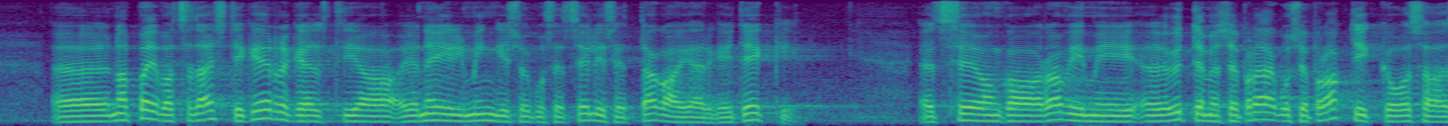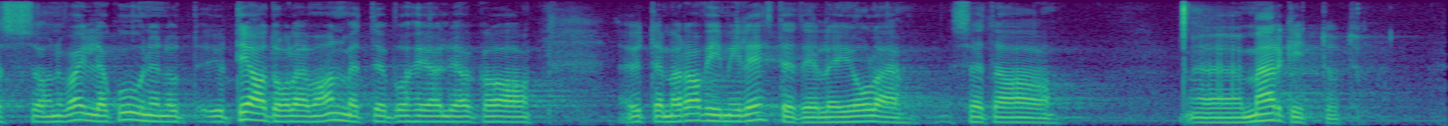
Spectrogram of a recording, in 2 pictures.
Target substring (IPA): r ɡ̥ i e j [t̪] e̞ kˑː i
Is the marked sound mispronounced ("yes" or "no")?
no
